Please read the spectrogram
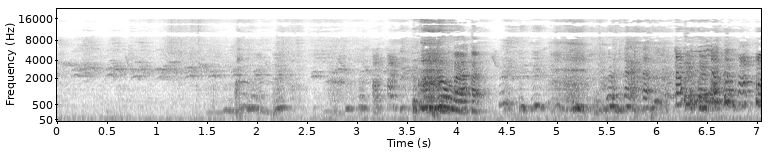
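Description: People laughing. It begins about two seconds in and is loudest about four seconds in and again near the end.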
